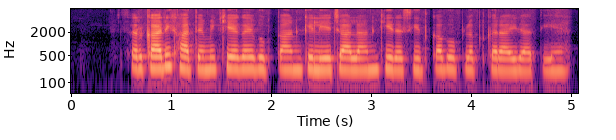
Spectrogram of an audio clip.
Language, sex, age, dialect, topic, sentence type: Hindi, female, 31-35, Hindustani Malvi Khadi Boli, banking, question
